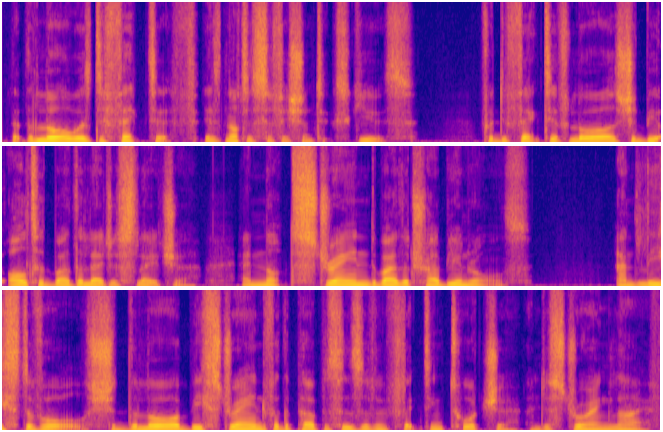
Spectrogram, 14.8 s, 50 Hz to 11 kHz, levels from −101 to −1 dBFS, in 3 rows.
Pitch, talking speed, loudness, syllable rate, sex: 115 Hz, 175 wpm, -20 LUFS, 5.3 syllables/s, male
